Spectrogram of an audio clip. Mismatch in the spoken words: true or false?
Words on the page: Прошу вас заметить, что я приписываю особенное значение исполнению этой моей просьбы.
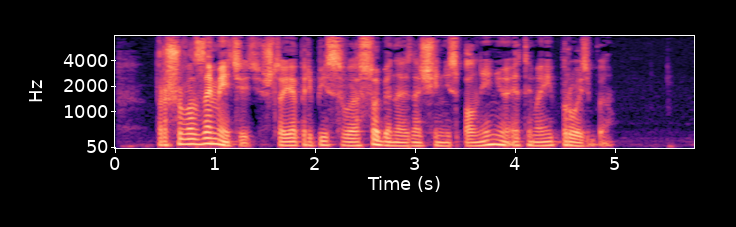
false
